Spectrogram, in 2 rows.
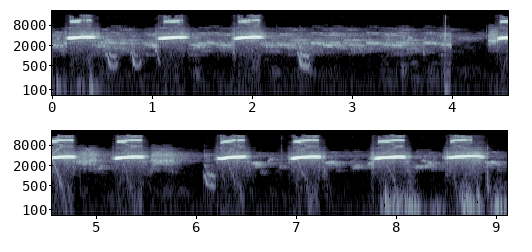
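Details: Grey partridge, known locally as Dakhni teetar, calling loudly: ten sharp, rising whistled notes, about one every 0.7 seconds, with a short pause after the third. Faint chirps and twitters of other birds are heard between the notes.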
